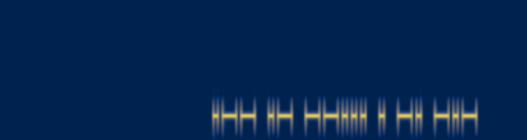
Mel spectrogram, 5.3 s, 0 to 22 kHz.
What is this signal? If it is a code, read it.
Morse code, heard as a keyed tone, about 24 wpm, 700 Hz. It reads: WA7ENK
